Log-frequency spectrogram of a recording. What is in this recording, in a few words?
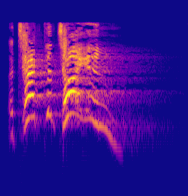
vox attack m; smite; cupid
